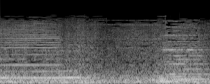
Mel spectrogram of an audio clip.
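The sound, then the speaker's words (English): A loud locomotive roars past for about two seconds: heavy, steady rumbling with clattering mechanical noise and a sustained horn-like tone running through it. No one speaks. “More powerful than a locomotive.”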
